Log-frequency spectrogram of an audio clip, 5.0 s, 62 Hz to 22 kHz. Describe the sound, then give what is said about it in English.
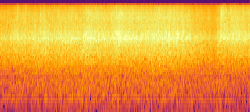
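Heavy storm rain pours down on a boat shed in a steady, dense, loud roar, drumming continuously with no pauses or other sounds. “This storm shower alone must be a good 20 minutes.”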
